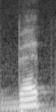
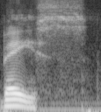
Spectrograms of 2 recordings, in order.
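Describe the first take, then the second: First: It is said in Sephardi style, ending in t. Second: It is said in the other style, ending in s.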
